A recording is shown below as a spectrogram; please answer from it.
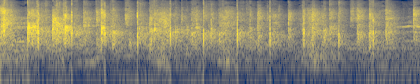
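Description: A church congregation claps together for Jesus during a worship service, producing dense, sustained applause with sharp hand-slaps throughout and a few voices mixed in.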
